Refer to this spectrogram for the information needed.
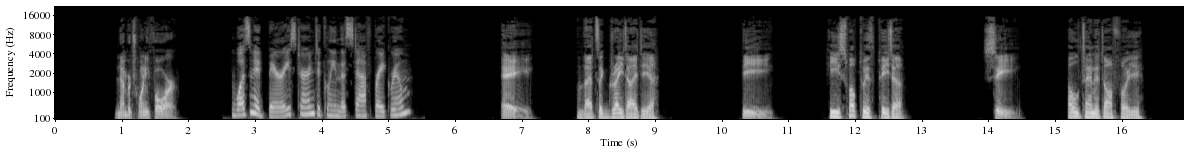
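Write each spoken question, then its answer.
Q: Wasn't it Barry's turn to clean the staff break room?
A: B: He swapped with Peter.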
